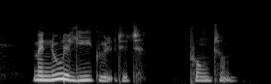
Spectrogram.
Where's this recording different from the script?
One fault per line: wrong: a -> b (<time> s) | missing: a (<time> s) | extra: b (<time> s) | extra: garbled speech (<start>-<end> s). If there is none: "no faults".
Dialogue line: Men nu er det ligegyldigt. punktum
no faults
